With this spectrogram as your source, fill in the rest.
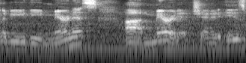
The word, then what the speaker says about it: Meritage: you're selling this to people um you know Meritage is how you're going to pronounce it um and you're going to be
